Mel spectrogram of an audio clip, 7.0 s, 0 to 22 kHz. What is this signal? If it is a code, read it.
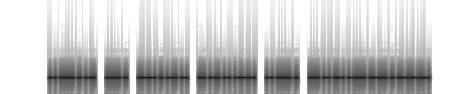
Morse code, heard as a keyed tone, about 44 wpm, 700 Hz. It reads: THEN HE WENT INTO THE STABLE.
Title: Sentences from Top 1500 Words 45wpm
